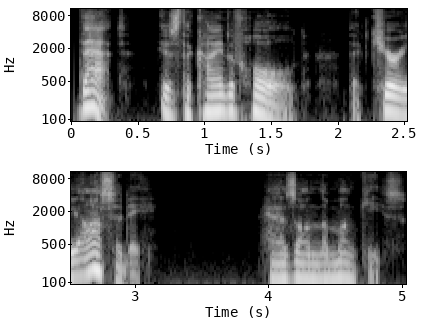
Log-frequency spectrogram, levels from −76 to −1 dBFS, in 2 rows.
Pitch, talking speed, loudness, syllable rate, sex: 120 Hz, 145 wpm, -18 LUFS, 4.7 syllables/s, male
